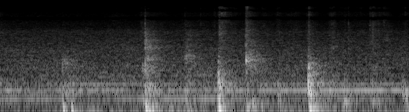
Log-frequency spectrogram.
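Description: Several sharp knocks and clunks at irregular intervals as a horse is led into a wooden stall, over a steady low hum.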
